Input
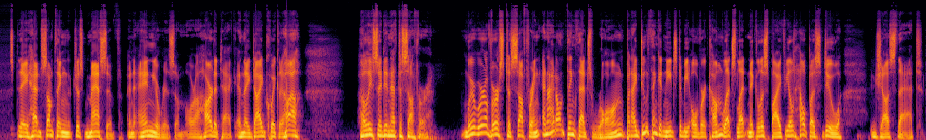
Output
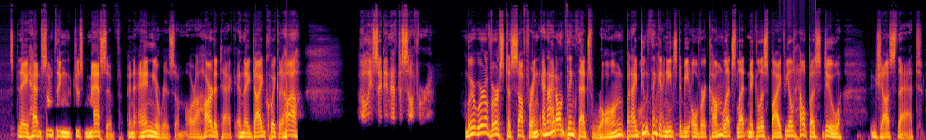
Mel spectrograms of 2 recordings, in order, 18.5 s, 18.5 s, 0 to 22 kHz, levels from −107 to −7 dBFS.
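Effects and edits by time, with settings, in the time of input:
0.94–1.88 s: spectral selection erased 330–1000 Hz
5.94–9.32 s: steep high-pass 680 Hz 96 dB/octave
10.81–11.42 s: level flattener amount 70%
12.18–12.88 s: echo throw 570 ms, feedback 30%, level -17 dB
15.57–16.32 s: median filter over 3 samples

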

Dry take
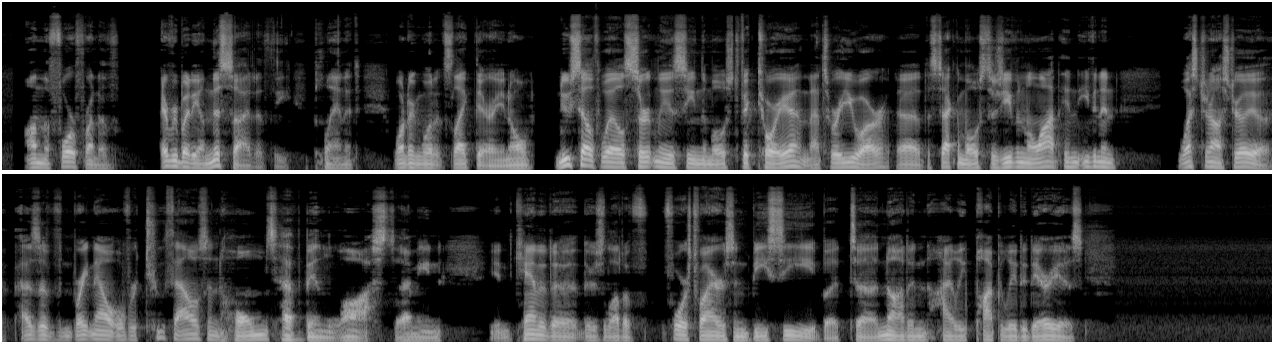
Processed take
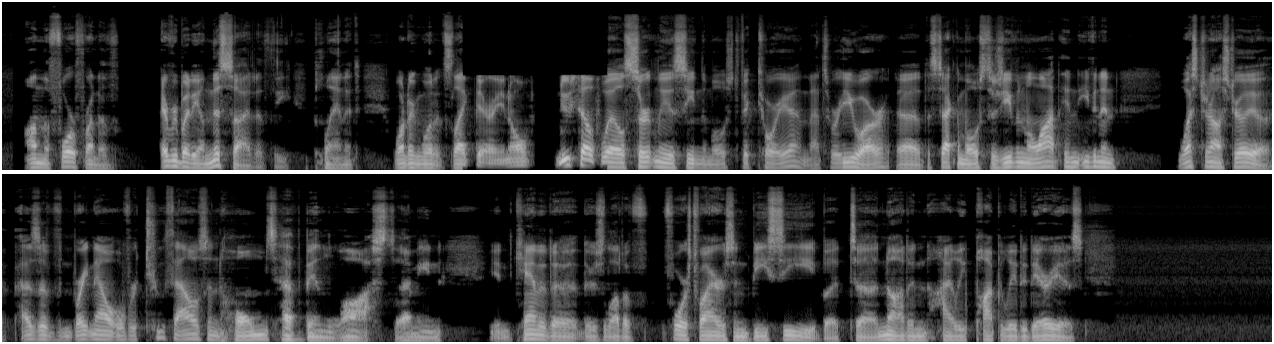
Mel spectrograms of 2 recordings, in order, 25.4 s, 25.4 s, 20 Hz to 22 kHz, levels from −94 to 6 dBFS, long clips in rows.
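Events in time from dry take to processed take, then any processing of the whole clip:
4.60–6.06 s: brick-wall FIR band-pass 160–3600 Hz
6.92–8.41 s: gain -8 dB

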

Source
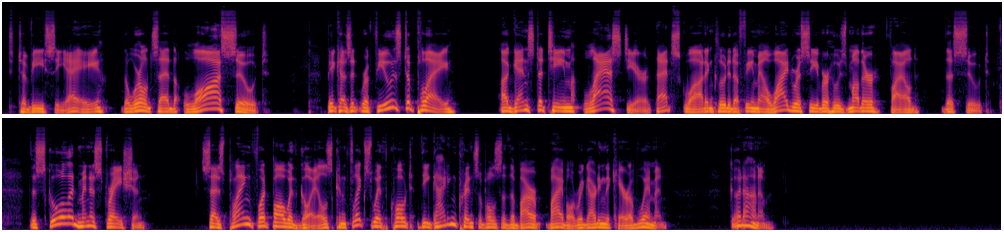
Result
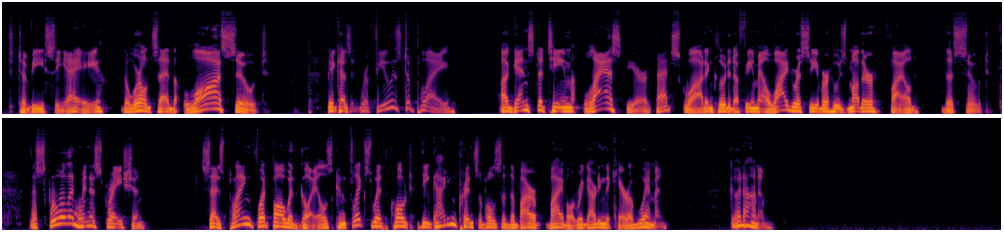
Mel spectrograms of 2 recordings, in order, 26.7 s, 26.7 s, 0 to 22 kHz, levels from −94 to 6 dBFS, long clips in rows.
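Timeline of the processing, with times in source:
4.60–6.01 s: compression 16:1, threshold -34 dBFS
8.25–8.92 s: low-pass 1.5 kHz 24 dB/octave
12.72–14.89 s: transformer saturation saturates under 280 Hz
whole clip: reverb removal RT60 0.57 s; treble shelf 2.1 kHz -10.5 dB; trim +2.5 dB

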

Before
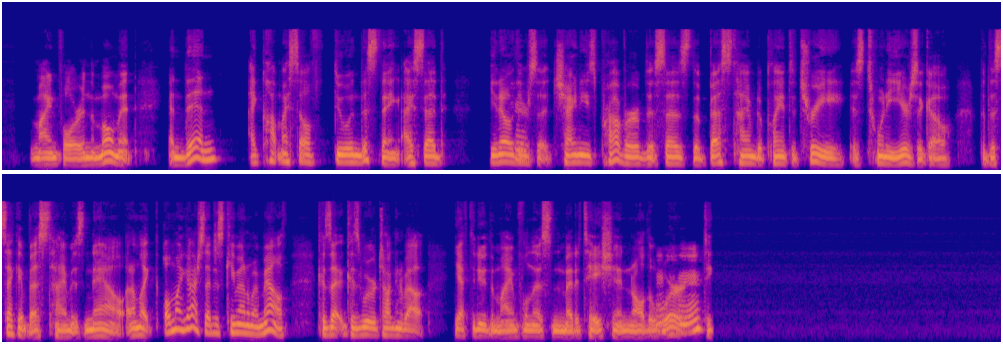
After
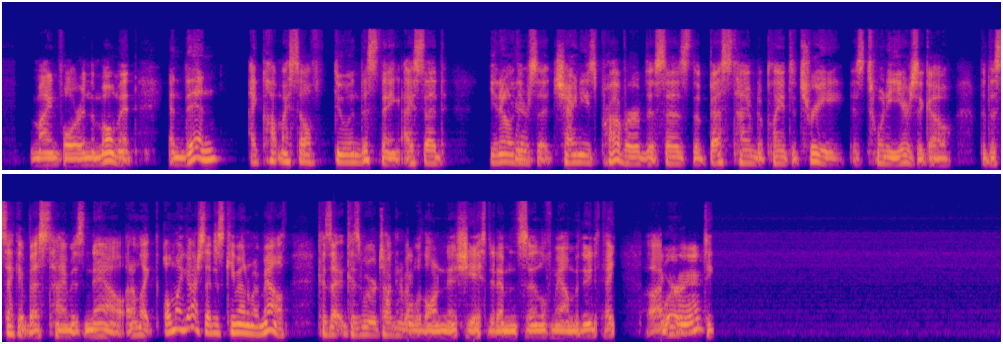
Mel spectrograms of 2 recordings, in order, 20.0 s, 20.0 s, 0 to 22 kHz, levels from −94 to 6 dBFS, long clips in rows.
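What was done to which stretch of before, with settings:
8.14–8.69 s: dip -12 dB, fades 0.26 s
14.05–16.58 s: reverse
whole clip: high-order bell 4 kHz +13 dB 1.3 oct; comb 6.2 ms, depth 81%

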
